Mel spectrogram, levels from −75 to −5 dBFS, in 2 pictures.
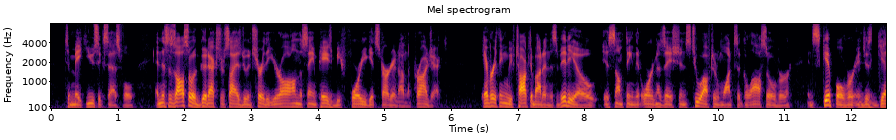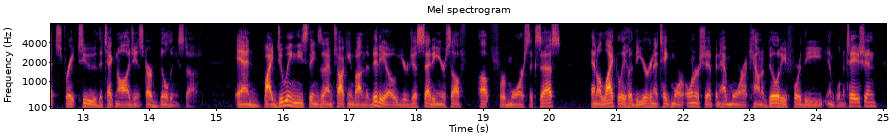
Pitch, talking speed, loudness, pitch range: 95 Hz, 225 wpm, -26 LUFS, 90-110 Hz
